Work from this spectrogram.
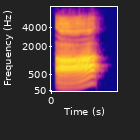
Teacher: Ah means you have to increase your voice from low to high pitch. So ah is the second tone.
